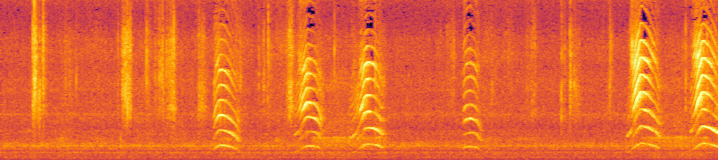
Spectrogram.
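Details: Rescued baby cat coming back to be stroked: faint soft sounds at first, then a series of short arched mews, several spaced about a second apart, ending with a quick pair of cries.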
